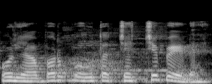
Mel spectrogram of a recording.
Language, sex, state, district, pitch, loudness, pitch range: Hindi, male, Uttar Pradesh, Shamli, 170 Hz, -15 LUFS, 150-175 Hz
